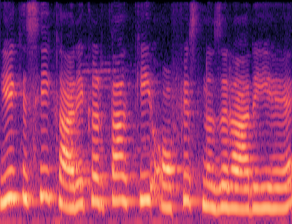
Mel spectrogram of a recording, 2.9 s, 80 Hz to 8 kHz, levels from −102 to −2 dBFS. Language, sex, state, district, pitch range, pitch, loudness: Hindi, female, Uttar Pradesh, Hamirpur, 240-315 Hz, 275 Hz, -19 LUFS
